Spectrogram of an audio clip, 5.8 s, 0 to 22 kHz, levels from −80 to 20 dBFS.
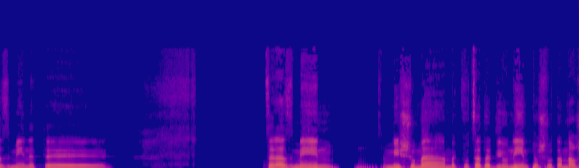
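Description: A short speech recording with a clipped start after a pause at 2.47 s. After a 0.58 s silence, the output device apparently sleeps and wakes late, swallowing about 176 ms of onset. The waveform jumps abruptly from flat silence into speech already underway, and the spectrogram lacks the word's initial energy.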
